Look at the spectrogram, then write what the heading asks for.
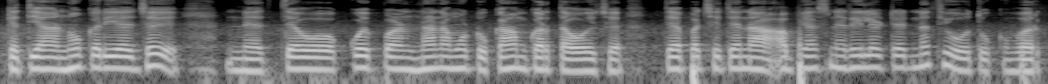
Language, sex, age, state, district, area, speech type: Gujarati, male, 30-45, Gujarat, Rajkot, urban, spontaneous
